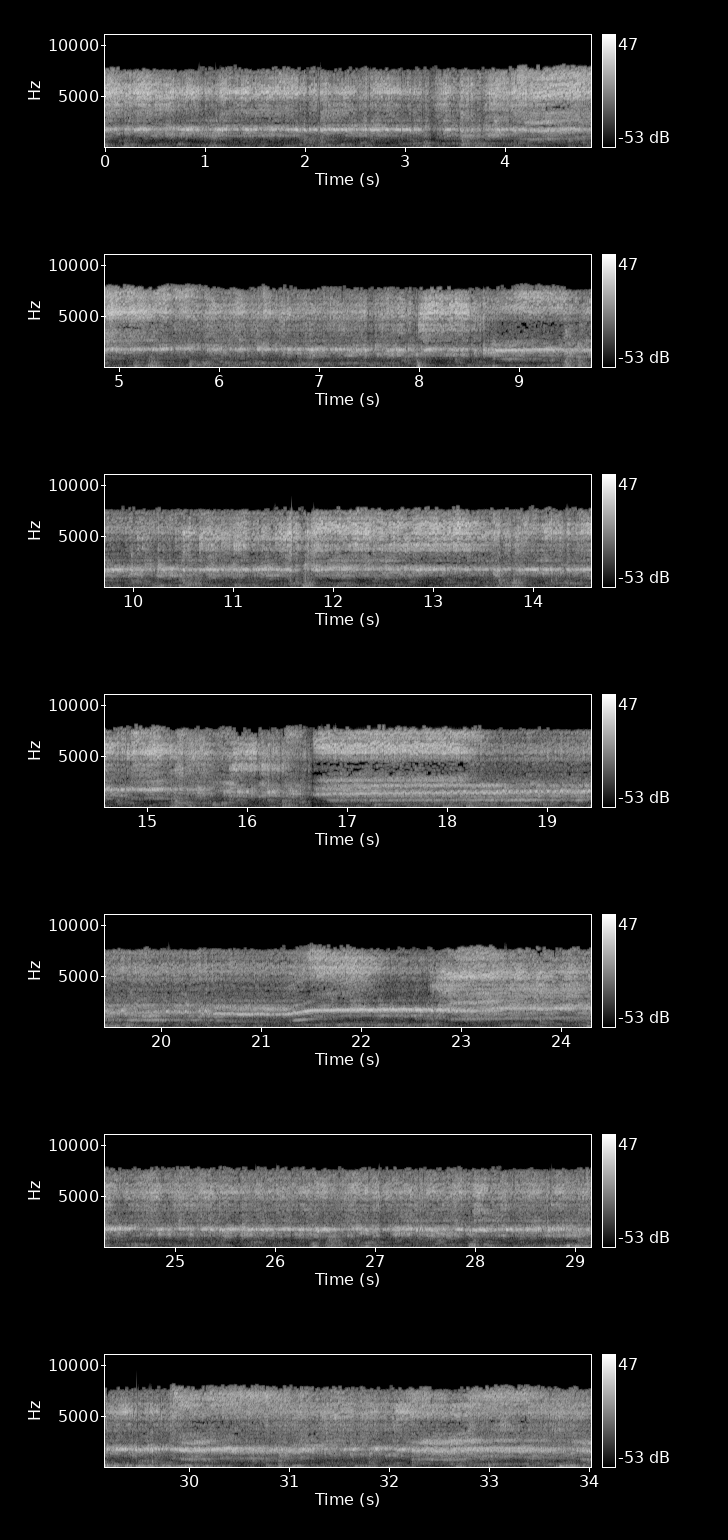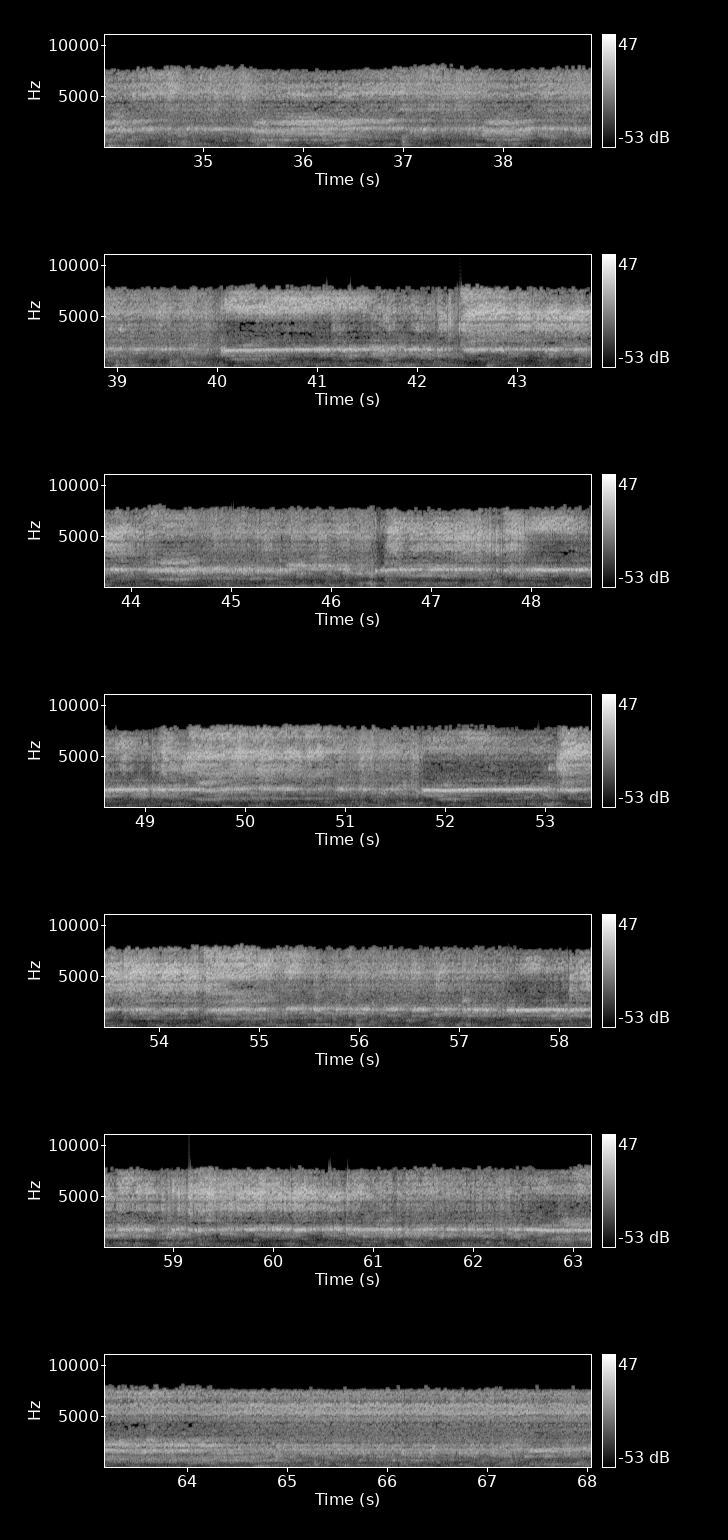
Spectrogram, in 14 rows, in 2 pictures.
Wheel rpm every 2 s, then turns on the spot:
230, 230, 230, 230, 230, 230, 230, 230, 180, 160, 180, 230, 230, 240, 230, 230, 230, 230, 220, 230, 230, 230, 230, 230, 230, 230, 230, 230, 230, 230, 230, 220, 210, 210.
none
